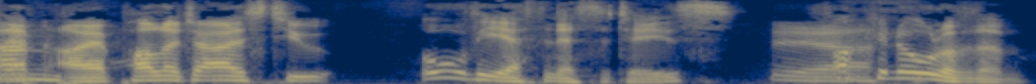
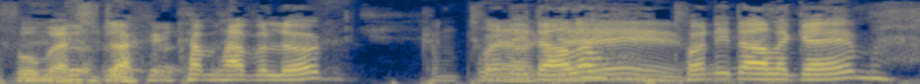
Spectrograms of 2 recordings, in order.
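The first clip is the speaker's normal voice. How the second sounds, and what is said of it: Put-on stereotyped ethnic accent. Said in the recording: “that racist accent”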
